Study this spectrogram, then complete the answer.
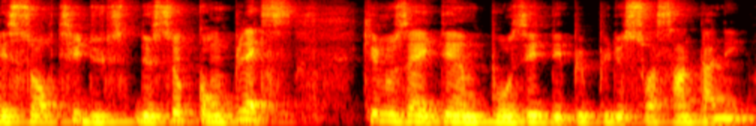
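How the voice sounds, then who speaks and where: This man talks at a moderate pace with a medium pitch and ordinary pitch variation. Audible room echo surrounds his voice. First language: an African language (speaking French). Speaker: evangelist. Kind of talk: sermon.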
